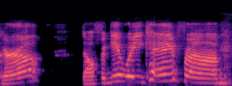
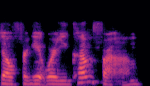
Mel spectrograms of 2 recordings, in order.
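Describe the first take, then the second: First: It is said in a street hood style. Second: It is said in a plain standard style.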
